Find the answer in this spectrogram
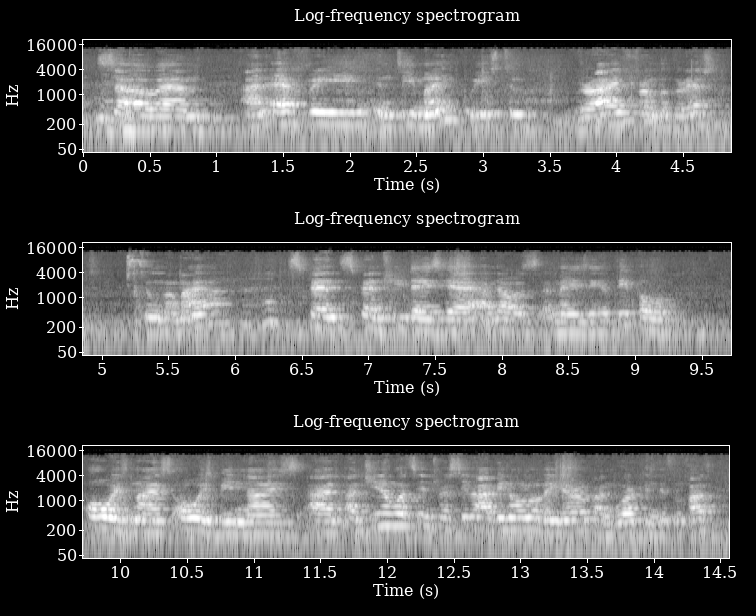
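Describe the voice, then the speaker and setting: In an echoey lecture hall, picked up by a distant mic amid background noise, a man in his fifties from northern Iraq talks at normal speed in a fairly high pitch. He's an invited speaker starting his lecture with meandering personal stories, self-deprecating humor and frequent restarts.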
